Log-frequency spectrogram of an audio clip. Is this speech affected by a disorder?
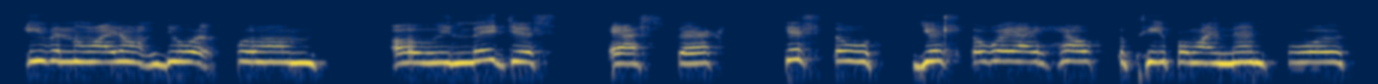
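Yes: cerebral palsy; disability since childhood.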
